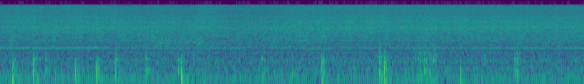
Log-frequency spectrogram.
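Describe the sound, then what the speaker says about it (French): Food sautéing in a pan for tartiflette, a steady sizzle and hiss with occasional clinks of a utensil against the pan, close and continuous with no talking. "je fais revenir"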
